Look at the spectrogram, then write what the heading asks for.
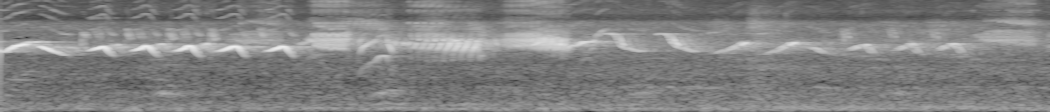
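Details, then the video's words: Afternoon song from young Trinidad bullfinches. A crisp series of rising whistled notes repeats rapidly, then breaks into a denser, buzzier warble of overlapping chirps. Low background hum is heard throughout. "afternoon close shy (trinidad bullfinch)"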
